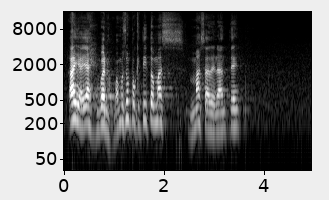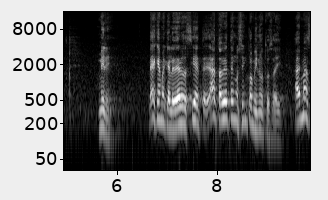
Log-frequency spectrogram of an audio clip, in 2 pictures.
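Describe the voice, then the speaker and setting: A pastor preaching a sermon. He keeps asking the congregation questions and swings between loud and soft. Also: on the high side, big-room sound.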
